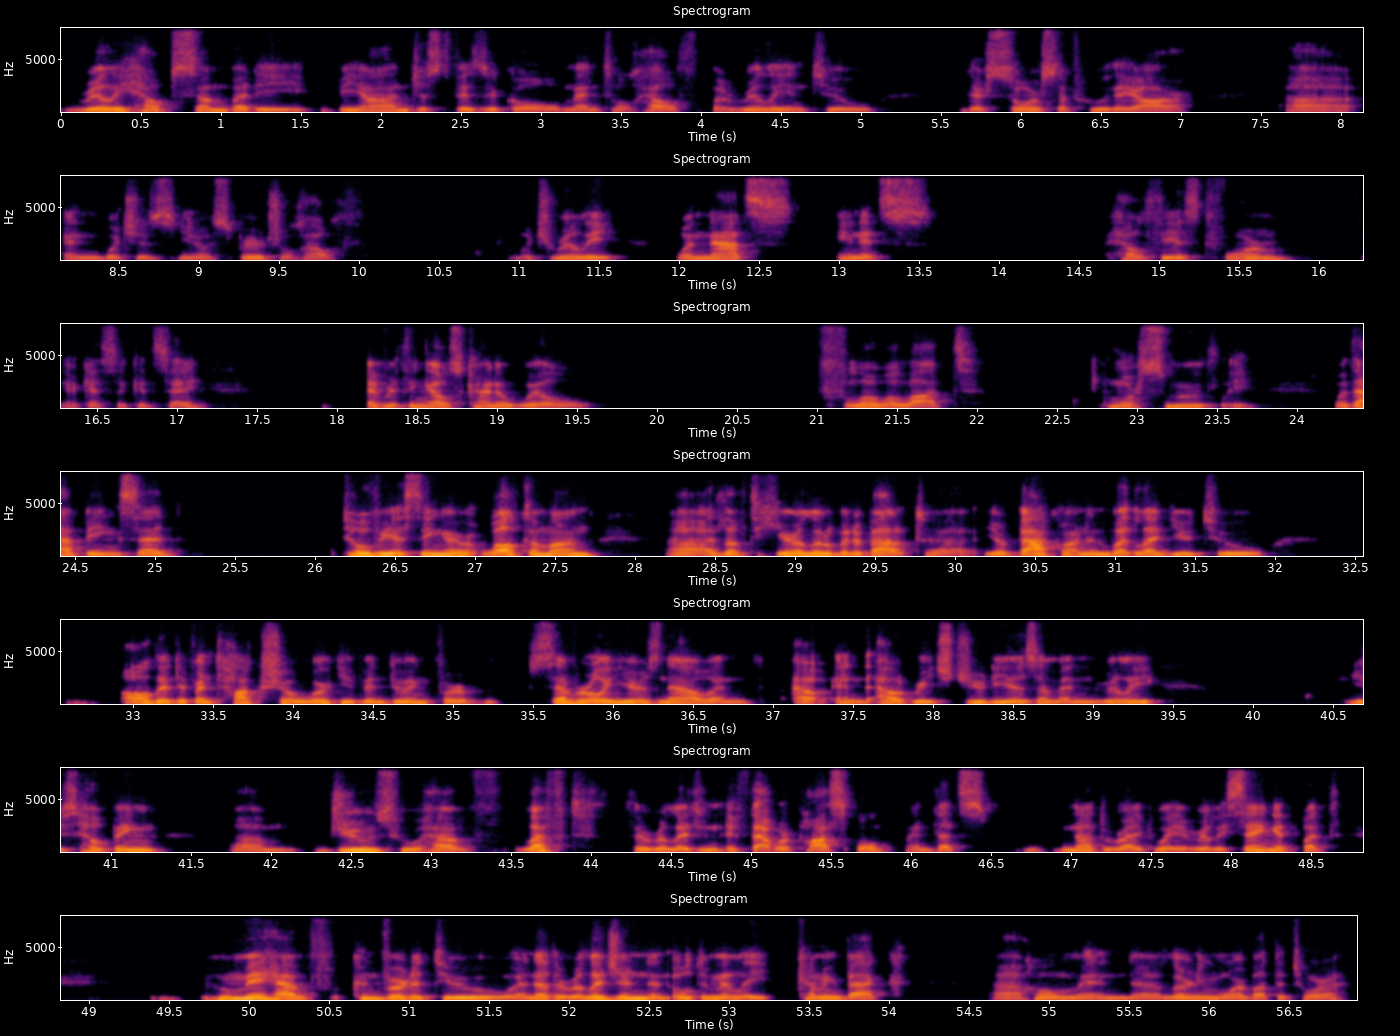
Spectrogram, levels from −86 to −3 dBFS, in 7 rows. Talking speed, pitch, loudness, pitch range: 145 wpm, 110 Hz, -27 LUFS, 100-120 Hz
